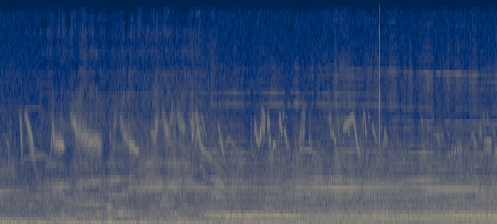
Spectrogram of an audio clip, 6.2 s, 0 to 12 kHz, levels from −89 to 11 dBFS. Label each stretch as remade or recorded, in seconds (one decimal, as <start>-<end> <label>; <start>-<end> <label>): 0.0-0.5 recorded; 0.5-2.5 remade; 2.5-6.2 recorded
